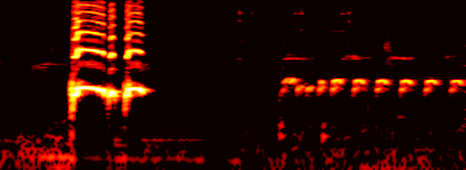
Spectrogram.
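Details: Local zebra dove in full song, its song played to prompt other zebra doves to answer at once: one loud, ringing three-note cooing phrase, then a softer run of about nine quick repeated notes over low background hum.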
